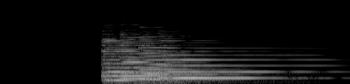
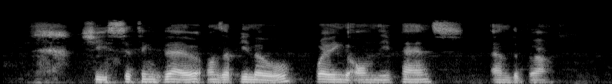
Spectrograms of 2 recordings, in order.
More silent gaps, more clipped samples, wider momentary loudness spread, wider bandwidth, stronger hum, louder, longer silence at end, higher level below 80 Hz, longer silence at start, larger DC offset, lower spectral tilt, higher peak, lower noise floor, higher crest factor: neither; neither; about the same, 13 LU vs 11 LU; about the same, 7.8 kHz vs 8.4 kHz; neither; second, -30 LUFS vs -19 LUFS; second, 0.25 s vs 0.65 s; second, -62 dBFS vs -46 dBFS; first, 1 s vs 0.35 s; neither; about the same, -6.5 dB/octave vs -5.5 dB/octave; second, -16 dBFS vs -2 dBFS; about the same, -53 dBFS vs -55 dBFS; about the same, 14 dB vs 16 dB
